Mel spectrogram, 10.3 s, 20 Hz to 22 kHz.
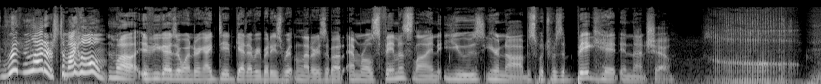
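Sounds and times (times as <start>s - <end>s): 
speech: 0.0s - 9.4s
person imitating a snore: 8.8s - 10.2s.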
